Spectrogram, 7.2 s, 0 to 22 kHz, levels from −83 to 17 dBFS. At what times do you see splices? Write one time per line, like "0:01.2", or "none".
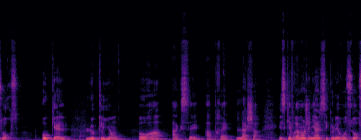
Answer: none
